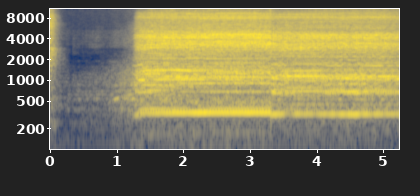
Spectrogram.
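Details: Bathroom exhaust fan starts up and settles into a steady high squeal over its hum with a faint pulsing rhythm.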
